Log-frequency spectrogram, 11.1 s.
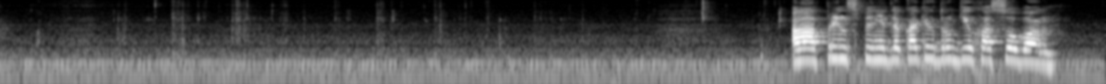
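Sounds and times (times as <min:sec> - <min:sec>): steady low hum: 0:00.0 - 0:11.0
faint chewing: 0:00.3 - 0:07.9
small crunchy clicks: 0:01.1 - 0:07.9.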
